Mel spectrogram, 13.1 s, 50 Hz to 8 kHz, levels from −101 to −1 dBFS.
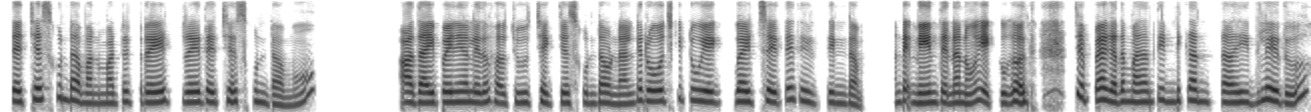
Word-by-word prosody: తెచ్చేసుకుంటామన్నమాట. 245 Hz, -6 st, -1 dB, 0.2 s
Tray 225 Hz, 0 st, +4 dB, 0.3 s
tray 230 Hz, 0 st, +2 dB
తెచ్చేసుకుంటాము. 225 Hz, -6 st, -5 dB, 1.1 s
అది 230 Hz, 0 st, +2 dB
అయిపోయినాయో 235 Hz, +1 st, +3 dB
లేదో 230 Hz, +2 st, -1 dB
first 210 Hz, -1 st, -4 dB
చూసి 225 Hz, -1 st, -5 dB
చెక్ 215 Hz, -4 st, -1 dB
చేసుకుంటా 220 Hz, 0 st, -4 dB
ఉండాలి. 200 Hz, 0 st, -2 dB
అంటే 275 Hz, +5 st, -3 dB
రోజుకి 255 Hz, +4 st, -1 dB
టూ 270 Hz, -, -3 dB
ఎగ్ 230 Hz, -1 st, -5 dB, 0.2 s
బైట్స్ 245 Hz, +1 st, +1 dB
అయితే 230 Hz, +5 st, -2 dB
తి 255 Hz, -, -2 dB, 0.2 s
తింటాం. 205 Hz, -5 st, -4 dB, 0.3 s
అంటే 270 Hz, +3 st, +2 dB
నేను 225 Hz, +1 st, +9 dB
తినను. 220 Hz, -1 st, +1 dB, 0.2 s
ఎక్కువగా 215 Hz, +4 st, 0 dB
తి -, -, -23 dB, 0.4 s
చెప్పా 285 Hz, -3 st, +3 dB
కదా! 240 Hz, +2 st, +2 dB
మనం 240 Hz, +1 st, 0 dB
తిండికంత 250 Hz, -2 st, -4 dB, 0.3 s
ఇది 225 Hz, +5 st, -10 dB
లేదు. 220 Hz, -7 st, +1 dB
230 Hz, 140 wpm, -24 LUFS, 215-250 Hz, 1.1 s, నేను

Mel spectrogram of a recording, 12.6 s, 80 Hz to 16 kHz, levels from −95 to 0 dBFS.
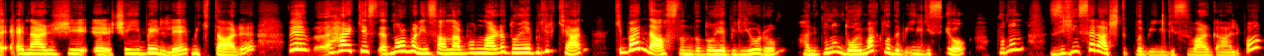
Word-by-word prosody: enerji, 205 Hz, -, +1 dB
eee, 175 Hz, -1 st, +1 dB
şeyi 210 Hz, +1 st, -2 dB
belli, 200 Hz, -, +2 dB
miktarı 170 Hz, -7 st, +1 dB, 0.5 s
ve, -, -, +4 dB
eee, 440 Hz, -1 st, +5 dB, 0.2 s
herkes, 370 Hz, -3 st, +1 dB
normal 335 Hz, +2 st, +2 dB
insanlar 220 Hz, -1 st, +1 dB
bunlarla 245 Hz, +3 st, +2 dB
doyabilirken, 260 Hz, -, +1 dB, 0.3 s
ki -, -, -6 dB
ben 435 Hz, +2 st, +6 dB
de -, -, +9 dB
aslında 185 Hz, -1 st, +2 dB
doyabiliyorum. 185 Hz, -, 0 dB, 0.2 s
Hani, 180 Hz, -3 st, -6 dB
bunun 260 Hz, -1 st, -3 dB
doymakla 215 Hz, -, +1 dB
da 195 Hz, -, 0 dB
bir -, -, -13 dB
ilgisi 195 Hz, -1 st, -7 dB
yok. -, -, +3 dB, 0.3 s
Bunun 410 Hz, -, -5 dB, 0.3 s
zihinsel 305 Hz, -, -1 dB
açlıkla 175 Hz, -7 st, -5 dB
bir 155 Hz, -, -10 dB
ilgisi 150 Hz, +1 st, -11 dB
var 150 Hz, -1 st, 0 dB
galiba. 140 Hz, -2 st, -7 dB
210 Hz, 145 wpm, -22 LUFS, 180-265 Hz, 0.5 s, de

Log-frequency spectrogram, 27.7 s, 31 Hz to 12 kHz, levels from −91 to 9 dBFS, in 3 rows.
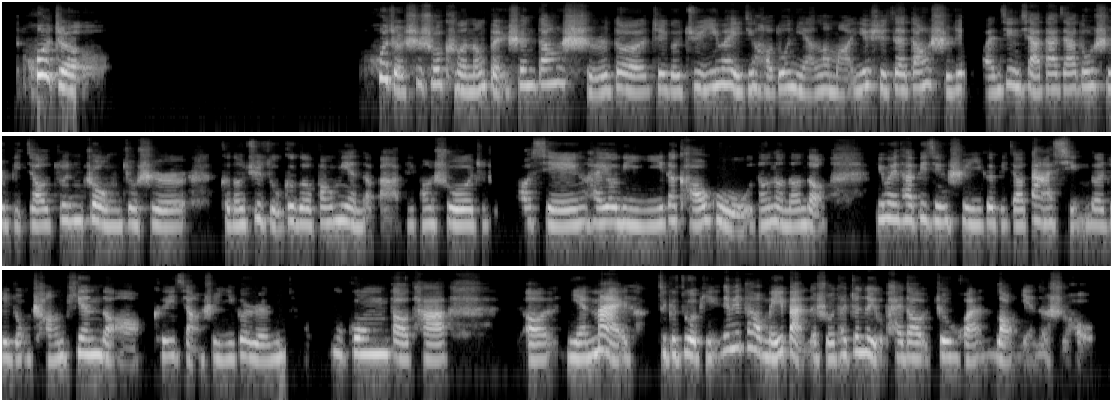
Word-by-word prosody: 或 430 Hz, -1 st, +8 dB
者 240 Hz, -, +5 dB, 2.4 s
或 375 Hz, -6 st, +1 dB
者 -, -, +1 dB
是 -, -, -1 dB
说 275 Hz, -1 st, 0 dB
可 230 Hz, -6 st, -2 dB
能 210 Hz, +4 st, -1 dB
本 -, -, -2 dB
身 265 Hz, 0 st, +1 dB
当 280 Hz, +2 st, -1 dB
时 200 Hz, -6 st, +1 dB
的 210 Hz, -3 st, -1 dB
这 225 Hz, +2 st, -3 dB
个 205 Hz, -, -1 dB
剧， 235 Hz, +3 st, -6 dB
因 245 Hz, +4 st, -1 dB
为 265 Hz, -4 st, +2 dB
已 -, -, -3 dB
经 230 Hz, +2 st, -3 dB
好 205 Hz, -3 st, -6 dB
多 230 Hz, +5 st, -1 dB
年 205 Hz, -5 st, -4 dB
了 220 Hz, -, -4 dB
嘛， 195 Hz, -4 st, -6 dB
也 240 Hz, +4 st, -2 dB
许 235 Hz, -4 st, -3 dB
在 220 Hz, 0 st, -1 dB
当 240 Hz, +5 st, -3 dB
时 200 Hz, -9 st, 0 dB
这 225 Hz, -, 0 dB
个 225 Hz, -, -11 dB
环 195 Hz, +2 st, -6 dB
境 250 Hz, +1 st, -3 dB
下， 225 Hz, -4 st, -1 dB
大 225 Hz, +1 st, -1 dB
家 225 Hz, +1 st, -3 dB
都 245 Hz, +1 st, -2 dB
是 235 Hz, -2 st, -2 dB
比 210 Hz, -1 st, -12 dB
较 205 Hz, +1 st, -2 dB
尊 250 Hz, +3 st, -2 dB
重， 220 Hz, -6 st, +1 dB
就 215 Hz, +1 st, -2 dB
是 200 Hz, -2 st, -2 dB, 0.2 s
可 -, -, -5 dB
能 205 Hz, +1 st, 0 dB
剧 265 Hz, +5 st, -3 dB
组 205 Hz, -5 st, -5 dB
各 240 Hz, +6 st, +1 dB
个 220 Hz, -1 st, +1 dB
方 230 Hz, +2 st, -5 dB
面 235 Hz, -5 st, +1 dB
的 200 Hz, -, -10 dB
吧。 -, -, -8 dB
比 210 Hz, -, -13 dB
方 215 Hz, +1 st, -6 dB
说 215 Hz, -2 st, +4 dB
这 210 Hz, +1 st, -12 dB
种 195 Hz, -3 st, -22 dB, 0.2 s
造 225 Hz, -, -5 dB
型， 215 Hz, -1 st, -1 dB
还 220 Hz, +1 st, -2 dB
有 230 Hz, 0 st, +5 dB
礼 210 Hz, -2 st, -1 dB
仪 220 Hz, -, -1 dB
的 250 Hz, +1 st, -2 dB
考 215 Hz, -1 st, 0 dB
古 210 Hz, -8 st, -1 dB
等 210 Hz, +2 st, -3 dB
等 230 Hz, -3 st, -1 dB
等 200 Hz, +1 st, -2 dB
等。 210 Hz, -, -2 dB, 0.4 s
因 270 Hz, +1 st, -1 dB
为 265 Hz, -, +2 dB
它 255 Hz, 0 st, 0 dB
毕 265 Hz, +1 st, -3 dB
竟 235 Hz, -1 st, -2 dB
是 230 Hz, -1 st, -1 dB
一 210 Hz, -, -2 dB
个 230 Hz, +1 st, +2 dB
比 215 Hz, -1 st, -12 dB
较 210 Hz, 0 st, -2 dB
大 220 Hz, 0 st, +1 dB
型 220 Hz, 0 st, -10 dB
的 210 Hz, -1 st, -5 dB
这 220 Hz, -, -1 dB
种 210 Hz, -1 st, -7 dB
长 205 Hz, +3 st, -1 dB
篇 255 Hz, +2 st, +3 dB
的 205 Hz, -5 st, +1 dB
啊， 165 Hz, -1 st, -8 dB
可 230 Hz, -, -4 dB
以 235 Hz, -, -5 dB
讲 -, -, -6 dB
是 220 Hz, -, -4 dB
一 210 Hz, +1 st, -5 dB
个 235 Hz, +2 st, 0 dB
人 210 Hz, +1 st, 0 dB
从 200 Hz, -, -40 dB, 0.2 s
入 265 Hz, -2 st, -4 dB
宫 255 Hz, +1 st, +5 dB
到 220 Hz, -4 st, +2 dB
她， 205 Hz, -1 st, +2 dB, 0.6 s
呃， 205 Hz, +1 st, +3 dB
年 220 Hz, 0 st, +1 dB
迈 300 Hz, +3 st, +8 dB, 0.2 s
这 260 Hz, -, -4 dB
个 245 Hz, -, 0 dB
作 245 Hz, -1 st, +7 dB
品， 225 Hz, 0 st, -7 dB
因 310 Hz, -, +1 dB
为 335 Hz, -, 0 dB
到 330 Hz, -5 st, +2 dB
美 230 Hz, +1 st, +4 dB
版 -, -, +5 dB
的 -, -, -4 dB
时 215 Hz, -, -2 dB
候， -, -, +2 dB
它 240 Hz, +3 st, -3 dB
真 280 Hz, +2 st, +1 dB
的 270 Hz, -, +4 dB
有 220 Hz, -, +1 dB
拍 220 Hz, -, -4 dB
到 215 Hz, -1 st, 0 dB
甄 225 Hz, -1 st, +2 dB
嬛 205 Hz, +3 st, -2 dB
老 -, -, +2 dB
年 -, -, -13 dB
的 -, -, -10 dB
时 -, -, -5 dB
候。 -, -, -11 dB
220 Hz, 285 characters per minute, -20 LUFS, 210-245 Hz, 2.4 s, 或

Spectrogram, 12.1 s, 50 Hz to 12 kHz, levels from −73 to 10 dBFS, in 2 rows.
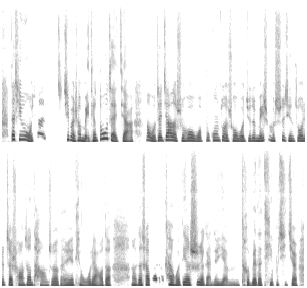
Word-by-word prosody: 但 335 Hz, -2 st, +4 dB
是 335 Hz, -, -4 dB
因 325 Hz, -, 0 dB
为 -, -, 0 dB
我 -, -, +3 dB
现 -, -, -6 dB
在 405 Hz, 0 st, -6 dB, 0.2 s
基 -, -, -16 dB
基 315 Hz, -, -2 dB
本 225 Hz, -5 st, +3 dB
上 240 Hz, 0 st, +1 dB
每 200 Hz, -, +2 dB
天 225 Hz, +1 st, +3 dB
都 400 Hz, +3 st, +4 dB
在 -, -, +2 dB
家。 165 Hz, -2 st, -1 dB, 0.2 s
那 285 Hz, -, -1 dB
我 200 Hz, -6 st, +3 dB
在 260 Hz, -, +3 dB
家 280 Hz, +3 st, +3 dB
的 255 Hz, -, +4 dB
时 220 Hz, -, -4 dB
候， 225 Hz, +1 st, +2 dB
我 175 Hz, -5 st, -1 dB
不 255 Hz, +9 st, -8 dB
工 250 Hz, 0 st, -3 dB
作 260 Hz, -, -1 dB
的 220 Hz, -, +2 dB
时 220 Hz, +3 st, -5 dB
候， 215 Hz, -, +3 dB
我 190 Hz, -1 st, +1 dB
觉 185 Hz, +3 st, -4 dB
得 220 Hz, -, 0 dB
没 200 Hz, +1 st, +3 dB
什 270 Hz, -, -9 dB
么 225 Hz, -, 0 dB
事 275 Hz, +5 st, -4 dB
情 200 Hz, -3 st, 0 dB
做， 210 Hz, +2 st, 0 dB
就 210 Hz, -, +1 dB
在 215 Hz, +1 st, +3 dB
床 175 Hz, -3 st, -2 dB
上 210 Hz, 0 st, +2 dB
躺 150 Hz, -5 st, -6 dB
着， 170 Hz, +3 st, 0 dB
感 155 Hz, -2 st, -4 dB
觉 175 Hz, -, 0 dB
也 195 Hz, +1 st, +3 dB
挺 180 Hz, -3 st, -4 dB
无 155 Hz, +4 st, -2 dB
聊 160 Hz, -2 st, 0 dB
的。 165 Hz, -2 st, +1 dB, 0.4 s
呃， 170 Hz, -1 st, +1 dB
在 195 Hz, -, +4 dB
沙 225 Hz, -, +3 dB
发 -, -, -6 dB, 0.2 s
上 215 Hz, -, -22 dB
看 220 Hz, -3 st, +3 dB
会 170 Hz, -, +3 dB
儿 -, -, +2 dB
电 215 Hz, +3 st, +5 dB
视， 205 Hz, -2 st, +2 dB
感 150 Hz, -4 st, -4 dB
觉 165 Hz, -, -2 dB
也， 155 Hz, -4 st, -2 dB
嗯， 150 Hz, -, -9 dB
特 200 Hz, -, -1 dB
别 150 Hz, -2 st, +3 dB
地 165 Hz, -, +3 dB
提 140 Hz, -2 st, -6 dB
不 185 Hz, -, -7 dB
起 -, -, -8 dB
劲 180 Hz, -, 0 dB
儿。 -, -, -6 dB
200 Hz, 365 characters per minute, -23 LUFS, 170-230 Hz, 0.4 s, 电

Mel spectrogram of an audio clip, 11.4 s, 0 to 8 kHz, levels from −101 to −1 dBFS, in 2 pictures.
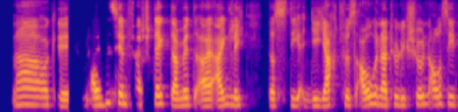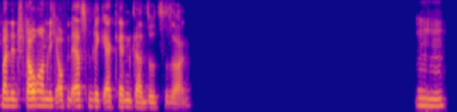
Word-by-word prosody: Ah. 210 Hz, -1 st, +1 dB
Okay. 180 Hz, -4 st, -1 dB, 0.3 s
Ein 200 Hz, 0 st, +4 dB
bisschen 255 Hz, -1 st, +1 dB
versteckt, 225 Hz, +2 st, +1 dB
damit 195 Hz, +2 st, +4 dB
ei 175 Hz, +2 st, +5 dB
eigentlich, 195 Hz, +2 st, +1 dB
dass 185 Hz, -1 st, -2 dB
die 190 Hz, -3 st, -5 dB
die 185 Hz, -, -2 dB
Yacht 185 Hz, +1 st, +4 dB
fürs 200 Hz, -3 st, -3 dB
Auge 205 Hz, +6 st, +2 dB
natürlich 200 Hz, -1 st, +1 dB
schön 215 Hz, +1 st, -1 dB
aussieht, 210 Hz, 0 st, -2 dB
man 190 Hz, -1 st, 0 dB
den 180 Hz, -1 st, -6 dB
Stauraum 185 Hz, +1 st, +1 dB
nicht 180 Hz, 0 st, -7 dB
auf 165 Hz, -, -6 dB
'n -, -, -12 dB
1. 175 Hz, +1 st, -4 dB
Blick 170 Hz, -2 st, -7 dB
erkennen 160 Hz, +1 st, -5 dB
kann 145 Hz, -3 st, -7 dB
sozusagen. 145 Hz, +5 st, -13 dB, 2.8 s
Mhm. 190 Hz, -1 st, -10 dB
190 Hz, 150 wpm, -24 LUFS, 180-210 Hz, 2.8 s, ei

